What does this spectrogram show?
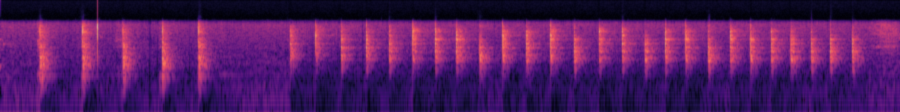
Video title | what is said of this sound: How To Use my 'Wood Reference Tap Tone Tool' | you start with the frequency that's too low and you just tap up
